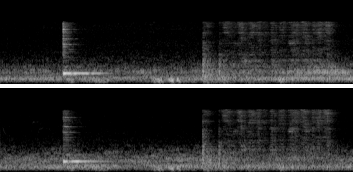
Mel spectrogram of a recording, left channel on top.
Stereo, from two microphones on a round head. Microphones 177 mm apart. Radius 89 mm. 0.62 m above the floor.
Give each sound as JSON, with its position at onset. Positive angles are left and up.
{"t": 0.6, "sound": "a cowbell", "side_deg": 50, "distance_m": 0.5}
{"t": 2.0, "sound": "writing", "side_deg": -70, "distance_m": 2.0}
